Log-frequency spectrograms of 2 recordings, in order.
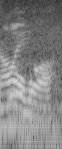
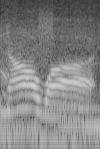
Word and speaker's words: Nahoa: Nawa, like a Hawaiian name. N-A-H-O-A. You know what I mean is with, you know, like how Japanese would pronounce it.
